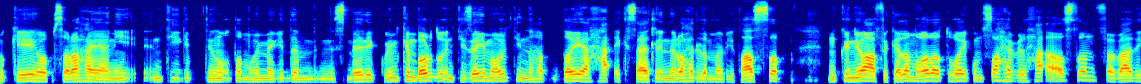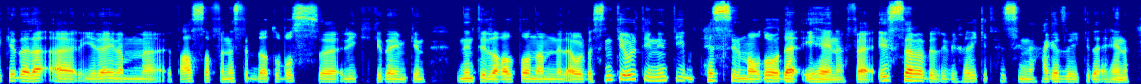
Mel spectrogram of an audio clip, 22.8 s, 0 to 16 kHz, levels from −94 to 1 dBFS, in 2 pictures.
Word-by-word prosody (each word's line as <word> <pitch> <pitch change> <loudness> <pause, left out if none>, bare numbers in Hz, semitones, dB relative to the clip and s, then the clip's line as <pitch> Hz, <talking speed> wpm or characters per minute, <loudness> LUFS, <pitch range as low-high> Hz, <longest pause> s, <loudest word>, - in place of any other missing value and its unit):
أوكي. 135 +1 0
هو 130 - +5
بصراحة 135 +1 +3
يعني 120 -1 -1
أنتِ 130 +1 -9
جِبتِ 130 0 -12
نقطة 130 +2 -3
مهمة 125 +1 -4
جدًا 125 -2 -5
بالنسبة 115 +3 -2
لِك 135 -1 -4
ويمكن 150 +3 -2
برضو 150 0 +5
أنتِ 130 +1 -7
زي 145 +5 +2
ما 140 -4 0
قُلتِ 150 +2 -2
إن 130 -4 -4
هتضيَّع 135 +3 +2
حقِك 140 +2 -4
ساعات، 120 0 +3
لأن 125 +2 -3
الواحد 135 +1 +1
لمّا 120 -1 -3
بيتعصّب 130 +5 +4 0.5
ممكن 140 +1 -3
يُقع 150 -1 +9
في 135 - -10
كلام 145 +1 +2
غلط 150 0 +5
وهو 150 +2 +2
يكون 145 -2 -3
صاحب 155 0 0
الحق 140 +4 -2
أصلًا 175 +3 +1
فبعد 140 +1 +2
كده 135 0 -1
لأ، 130 -2 +1
يلاقي 125 +3 -3
لمّا 120 -1 -7
اتعصّب 120 +2 -3
فالناس 120 +2 -7
تبدأ 115 - -6
تبُص 125 0 -6 0.2
ليكِ 120 0 -13 0.2
كده 120 -2 -4
يمكن 110 0 -8 0.3
إن - - -4
أنتِ 130 +1 -4
اللي 120 -3 0
غلطانة 115 +1 -1
من 110 -1 -9
الأول. 110 0 -1
بس 115 +11 -6
أنتِ 195 +2 -7
قُلتِ 200 0 0
إن 155 -2 -6
أنتِ 170 +1 -10
بتحسّي 160 - +4
الموضوع 125 +1 +1
ده 125 0 +4
إهانة، 110 -3 -1
فإيه 165 - 0
السبب 155 -5 +5
اللي 120 0 -10
بيخلّيكِ 120 +2 -10
تحسّي 125 -2 -4
إن 110 -1 -8
حاجة 120 +2 -5
زي 110 -1 -8
كده 115 - -7
إهانة؟ 105 -3 -6
130 Hz, 190 wpm, -23 LUFS, 120-140 Hz, 0.5 s, يُقع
